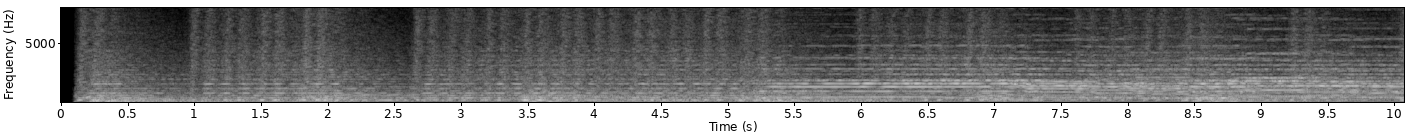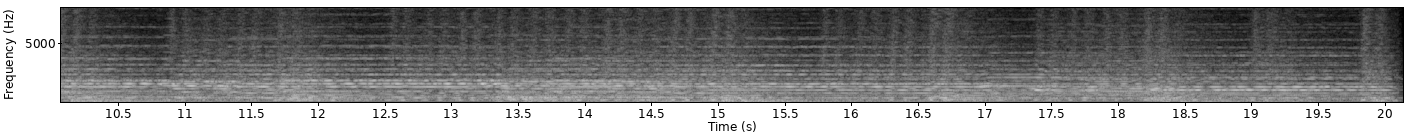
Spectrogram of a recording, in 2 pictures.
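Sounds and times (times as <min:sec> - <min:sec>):
classical music: 0:00.1 - 0:20.1.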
